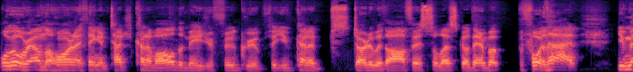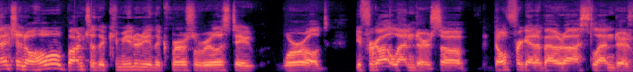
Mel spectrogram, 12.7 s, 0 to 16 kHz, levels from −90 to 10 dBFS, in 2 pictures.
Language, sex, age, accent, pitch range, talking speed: English, male, 30-49, American, 125-155 Hz, 250 wpm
